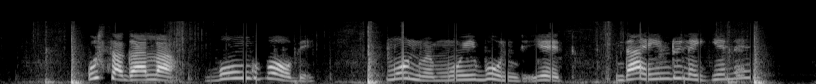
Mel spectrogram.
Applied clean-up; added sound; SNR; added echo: none; Drawer open or close; 11 dB; none.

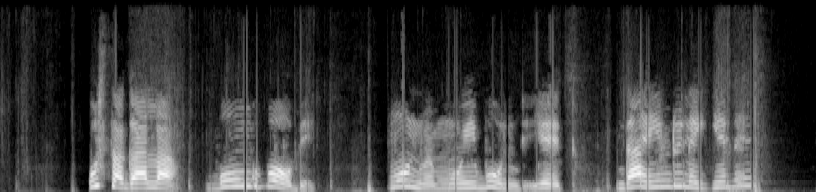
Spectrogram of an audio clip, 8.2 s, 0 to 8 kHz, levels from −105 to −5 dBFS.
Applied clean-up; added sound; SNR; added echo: neural mask model RNNoise.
